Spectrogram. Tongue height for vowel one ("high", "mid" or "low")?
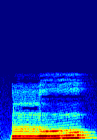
high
